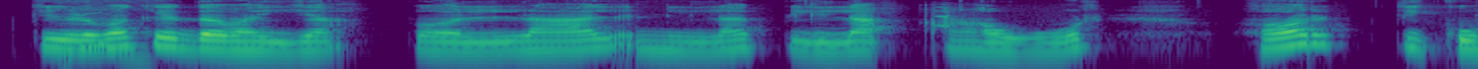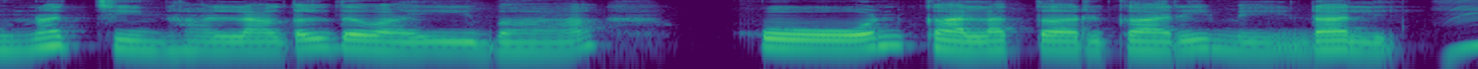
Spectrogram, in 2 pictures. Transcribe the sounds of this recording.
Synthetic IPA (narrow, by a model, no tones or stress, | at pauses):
kiɽʋaked̪əʋaja | pəlalnilapilaaɾ | hɔɾt̪ikonat͡ɕinɦãlaɡəld̪əʋaiba | kʰonkalat̪əɾkaɾimẽɖale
